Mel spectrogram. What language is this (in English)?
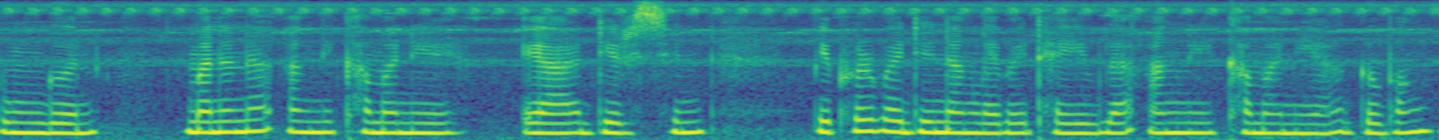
Bodo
